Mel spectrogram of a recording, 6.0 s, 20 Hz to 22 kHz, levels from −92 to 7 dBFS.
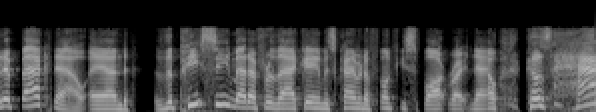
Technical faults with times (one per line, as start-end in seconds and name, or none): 4.82-4.90 burst of packet loss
